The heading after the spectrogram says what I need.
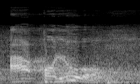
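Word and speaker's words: ἀπολύω: Y la palabra repudio que se utiliza allí, del griego repudio, del griego apolúo, con acento en la U, apolúo, que quiere decir despedir, dejar libre, soltar, divorciarse.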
